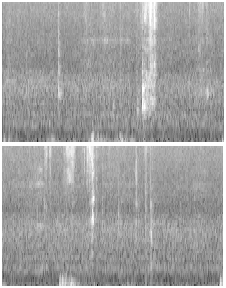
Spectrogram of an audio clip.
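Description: Quiet kitchen handling sounds while a lasagna is layered in its pan: a handful of soft knocks and light clicks and scrapes of a utensil working the filling, over a faint steady hum.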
